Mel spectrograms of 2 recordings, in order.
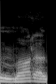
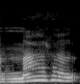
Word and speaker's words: Maral: Invito Maral, non Moral, ma Maral Otgonbatar Yes.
